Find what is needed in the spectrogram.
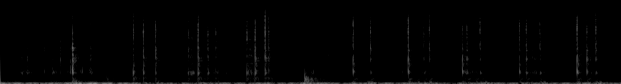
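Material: Plastic.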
